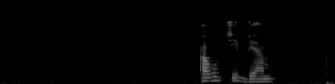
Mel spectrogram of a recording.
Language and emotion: Russian, neutral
